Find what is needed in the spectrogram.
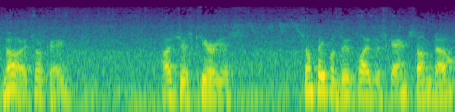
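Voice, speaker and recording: The speech moves at a moderate pace with fairly even intonation and long, frequent pauses, with audible room echo and noticeable background noise. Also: man, fairly high pitch for a man. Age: 60s. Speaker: gaming streamer. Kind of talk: casual live-stream chat. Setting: home live stream, air conditioner running.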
